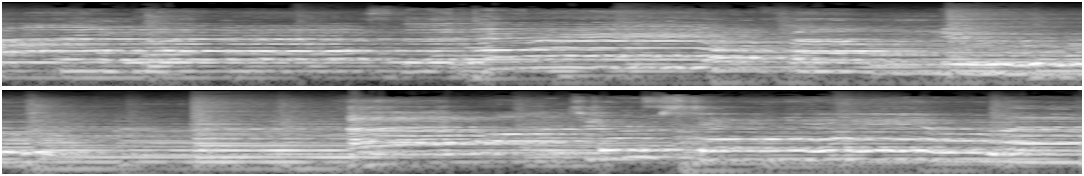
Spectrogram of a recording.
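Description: A woman and a man singing a duet in harmony, with long held notes, over acoustic guitar accompaniment.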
